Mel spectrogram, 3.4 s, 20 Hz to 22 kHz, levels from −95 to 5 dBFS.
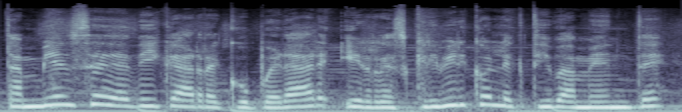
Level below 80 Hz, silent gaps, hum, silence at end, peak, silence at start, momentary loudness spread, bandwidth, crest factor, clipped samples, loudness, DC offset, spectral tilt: -28 dBFS; none; none; 0 s; -2 dBFS; 0 s; 4 LU; 16 kHz; 8 dB; under 0.1%; -12 LUFS; under 0.1%; -5.5 dB/octave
